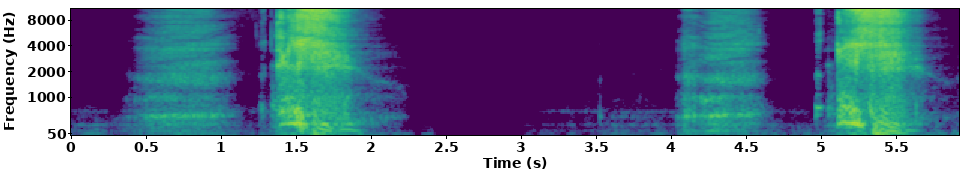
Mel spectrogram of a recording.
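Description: Two sneezes, each a drawn-in breath followed by a loud explosive burst through the nose and mouth.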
